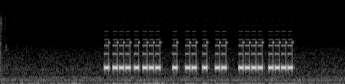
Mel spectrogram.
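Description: Rapid electronic beeps chatter as text types out.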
